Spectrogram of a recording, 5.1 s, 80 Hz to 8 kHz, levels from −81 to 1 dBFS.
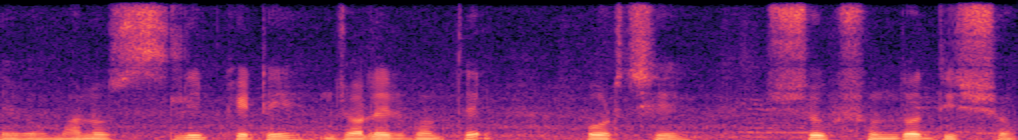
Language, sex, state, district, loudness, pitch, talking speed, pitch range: Bengali, male, West Bengal, North 24 Parganas, -17 LUFS, 100 Hz, 105 wpm, 95-110 Hz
